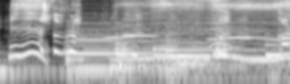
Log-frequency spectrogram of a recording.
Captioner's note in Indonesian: suara lebah terbang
